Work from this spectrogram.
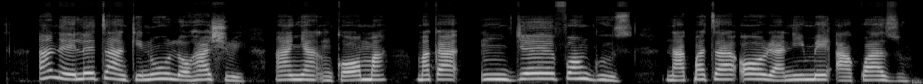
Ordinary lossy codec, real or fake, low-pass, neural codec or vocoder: Opus, 24 kbps; fake; 19.8 kHz; codec, 44.1 kHz, 7.8 kbps, DAC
